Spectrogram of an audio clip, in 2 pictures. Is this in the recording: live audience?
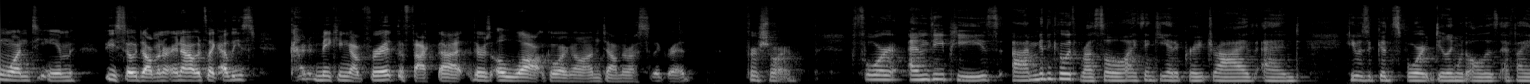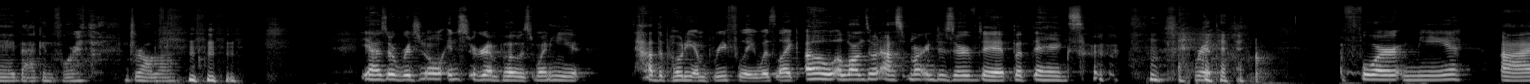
no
